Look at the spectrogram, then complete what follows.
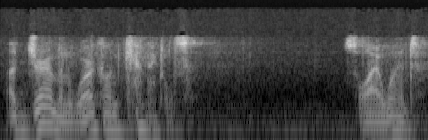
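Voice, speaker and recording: A man's voice: fairly low pitch, moderate pace, slightly rough. An actor playing a proud, struggling man in a 1940s radio suspense play, speaking with dry, restrained defiance. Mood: grim recounting. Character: proud, defiant struggling younger man, a guest who hates his host. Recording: muffled, hissy 1940s radio recording.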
